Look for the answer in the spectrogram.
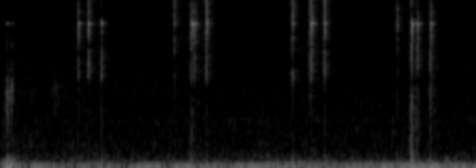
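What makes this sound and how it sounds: Long nails tap and scratch the bare glass of a small amber-brown glass bottle with a white cap, its label turned away. Thirteen short, bright clicks come mostly in quick groups of two or three, each with a faint high glassy ring that dies almost at once. A low, quiet background hum sits underneath.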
